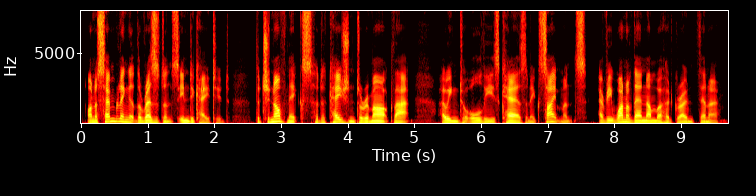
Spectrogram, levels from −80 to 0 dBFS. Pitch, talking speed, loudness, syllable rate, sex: 115 Hz, 175 wpm, -19 LUFS, 6.2 syllables/s, male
